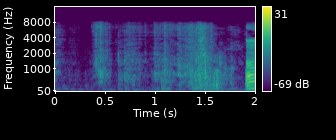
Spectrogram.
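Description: Fingers prying open a perforated cardboard door on a Hot Wheels advent calendar: faint scraping and tearing rustles, a little louder about a second in.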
